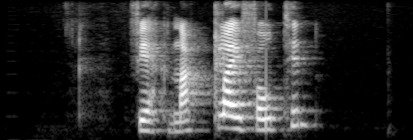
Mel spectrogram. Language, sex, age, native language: Icelandic, female, 30-39, Icelandic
